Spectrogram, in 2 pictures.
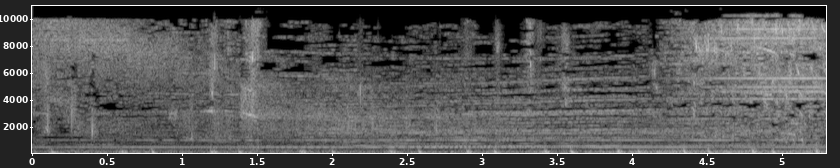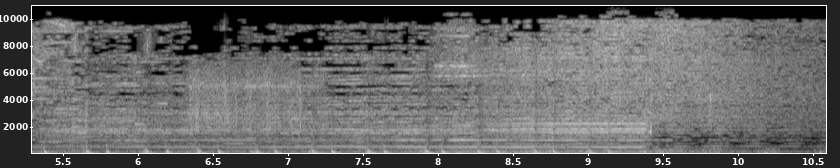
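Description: Advert soundtrack of a fast, heartbeat-like low thudding pulse over a steady droning tone. It grows louder through the middle, and the drone cuts off shortly before the end.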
